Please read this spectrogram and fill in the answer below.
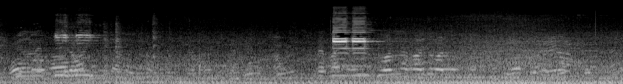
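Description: Busy street-market din with people talking over a steady low traffic background. A horn gives two short toots about three and a half seconds in, the loudest sound.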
